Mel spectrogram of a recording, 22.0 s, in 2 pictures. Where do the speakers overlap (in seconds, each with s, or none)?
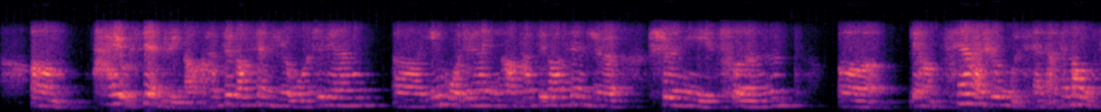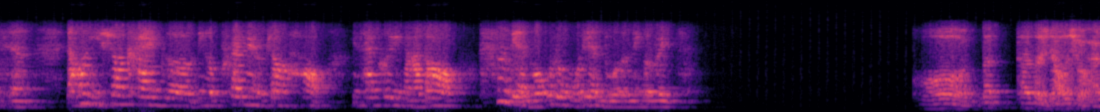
none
